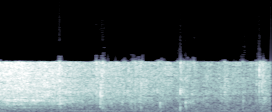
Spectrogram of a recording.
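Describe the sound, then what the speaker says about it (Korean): Homemade sweet and sour sauce for Chinese fried fish pieces poured into a hot pan, giving a loud, steady sizzling hiss that slowly eases, with faint stirring scrapes, close up. "만들어 놓은 소스 넣을게요"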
